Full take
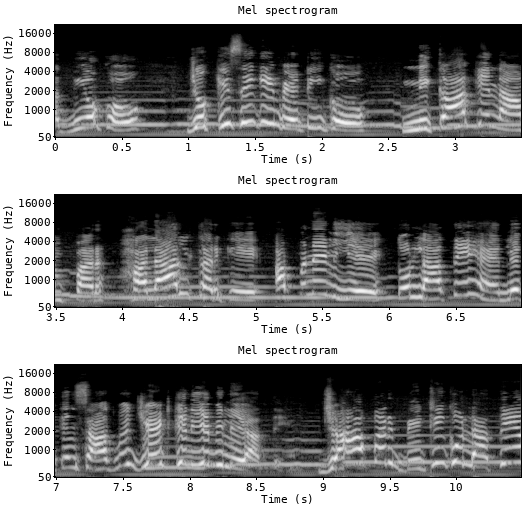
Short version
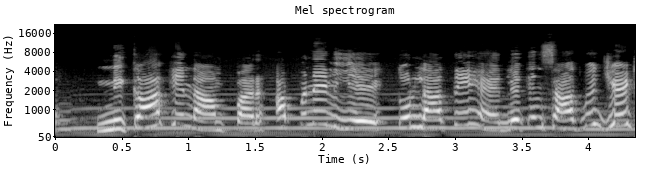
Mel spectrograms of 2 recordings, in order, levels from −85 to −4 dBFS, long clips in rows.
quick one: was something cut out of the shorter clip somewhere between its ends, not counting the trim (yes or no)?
yes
